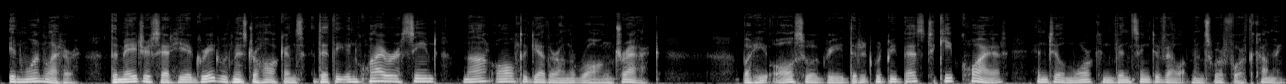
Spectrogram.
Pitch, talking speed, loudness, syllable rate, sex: 105 Hz, 180 wpm, -18 LUFS, 5.6 syllables/s, male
